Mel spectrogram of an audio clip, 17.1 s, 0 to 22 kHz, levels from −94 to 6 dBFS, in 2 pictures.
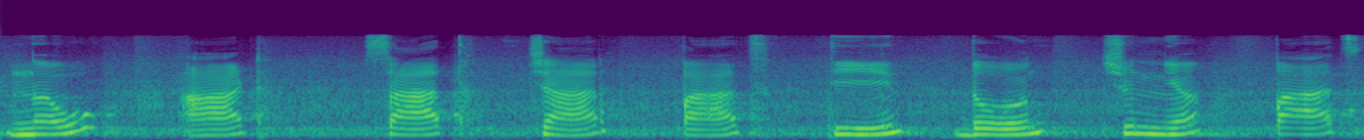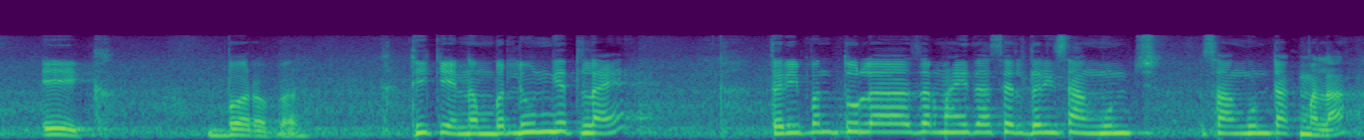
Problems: constant background noise, background conversations at intervals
